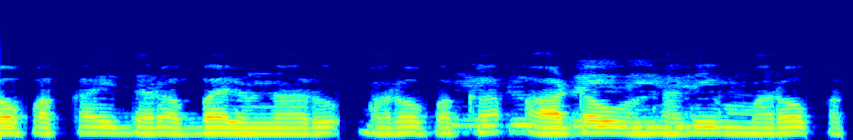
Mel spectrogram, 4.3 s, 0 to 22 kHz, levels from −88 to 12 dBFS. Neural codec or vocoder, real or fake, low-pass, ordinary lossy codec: none; real; 5.4 kHz; none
